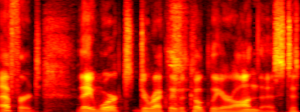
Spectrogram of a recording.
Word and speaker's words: cochlear: could have a good laugh at how I pronounced it with my Midwestern accent but it's cochlear anyway yeah Apple Apple has done a lot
